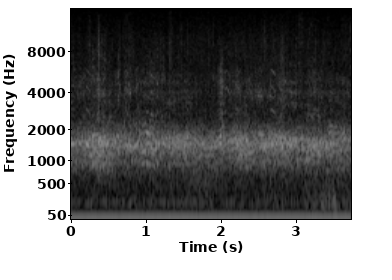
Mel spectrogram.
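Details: Vast flock of migrating Bean Geese joined by some White-fronted Geese, central Poland, early March 2018; constant dense honking from many birds, individual nasal calls barely separable within the chorus.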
